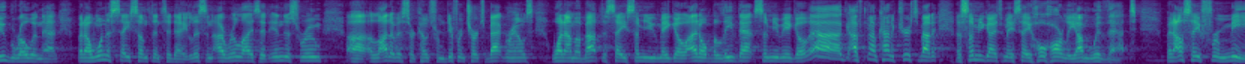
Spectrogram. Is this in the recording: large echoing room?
yes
